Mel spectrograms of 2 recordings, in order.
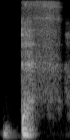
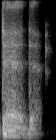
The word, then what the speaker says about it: death: And it is pronounced death. Death, not dead.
